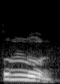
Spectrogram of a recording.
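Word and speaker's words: 뚫는: এখানে নুন একটা পার্টিকেল যুক্ত হয়েছে, কিন্তু উচ্চারণ হচ্ছে নিচের রিউলের কারণে উপরের নিউনটাও রিউল উচ্চারণ হচ্ছে, অর্থাৎ লয়ে লয়ে তুলুন।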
